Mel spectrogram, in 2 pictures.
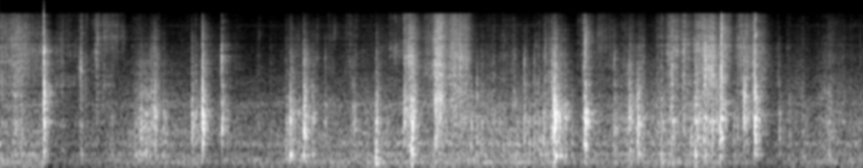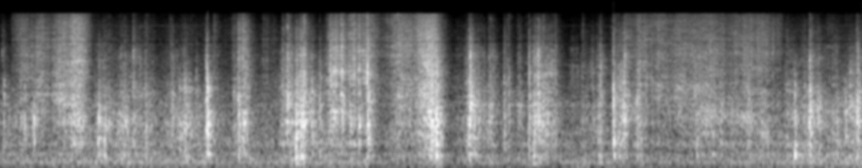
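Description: Cardboard-and-plastic blister packaging being torn and peeled open by hand: an irregular run of rips, crinkles and snaps.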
